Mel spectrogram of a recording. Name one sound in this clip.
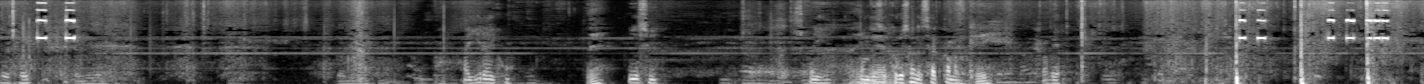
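Footsteps rustle through dry grass outdoors.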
